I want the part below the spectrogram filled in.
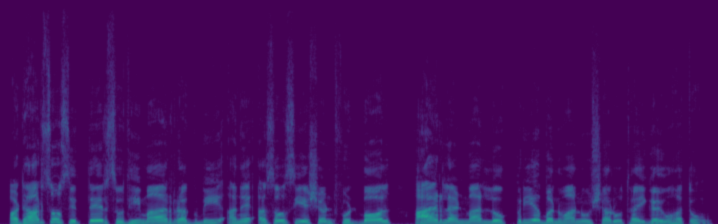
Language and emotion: Gujarati, neutral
